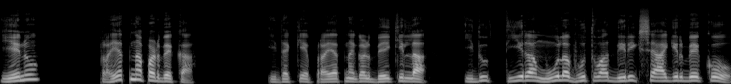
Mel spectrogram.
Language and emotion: Kannada, disgusted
